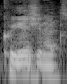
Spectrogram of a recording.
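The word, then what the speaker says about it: KreationX: They spell it with a K. It's K-R-E-A-T-I-O-N-X. Creation X, all one word.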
